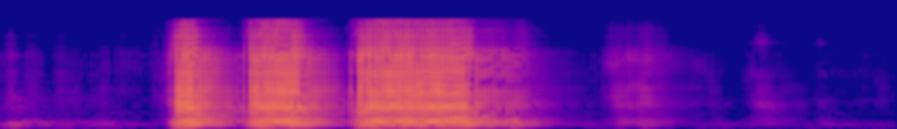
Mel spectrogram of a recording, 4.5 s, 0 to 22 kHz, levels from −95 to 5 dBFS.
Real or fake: fake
